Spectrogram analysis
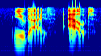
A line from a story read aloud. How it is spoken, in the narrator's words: Ronan growled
